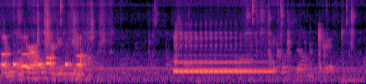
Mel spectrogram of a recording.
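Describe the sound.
An outgoing phone call rings: a steady electronic ringback tone holds for about two seconds, preceded by brief chirpy beeps, with faint background voices around it.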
